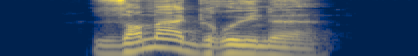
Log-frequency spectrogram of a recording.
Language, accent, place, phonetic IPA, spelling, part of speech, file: German, Germany, Berlin, [ˈzɔmɐˌɡʁyːnə], sommergrüne, adjective, De-sommergrüne.ogg
- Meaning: inflection of sommergrün: 1. strong/mixed nominative/accusative feminine singular 2. strong nominative/accusative plural 3. weak nominative all-gender singular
